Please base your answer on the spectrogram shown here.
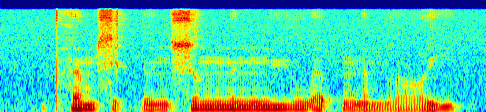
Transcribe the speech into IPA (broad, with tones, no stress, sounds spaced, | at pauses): pʰ ɐ˥ m s ɪ˨ k̚ l ɵ˧ n s ʊ˥ ŋ n̪ ɵ˥ n ŋ yː˥ w ɐ˨˥ p̚ ŋ ɐ˨ m l ɔː˨˥ j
